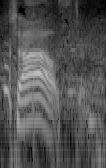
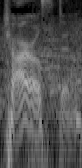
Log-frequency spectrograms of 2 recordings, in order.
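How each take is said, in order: First: Charleston drawl with the R dropped; Charleston accent. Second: Said in the usual way. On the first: Retold or imitated. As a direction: say "Charleston" in an old Southern accent. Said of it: "Sounds like Charleston".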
